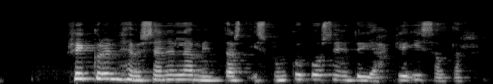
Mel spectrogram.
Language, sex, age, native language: Icelandic, female, 50-59, Icelandic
